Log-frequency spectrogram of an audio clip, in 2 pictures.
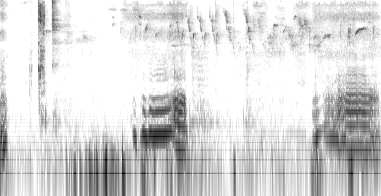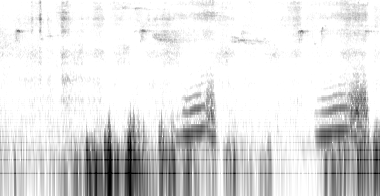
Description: Staffy puppy Zeus played so hard today when he finally fell asleep he threw out the most amazing snoring 😴 🐾🐾🐾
